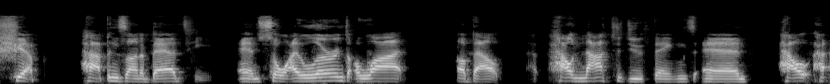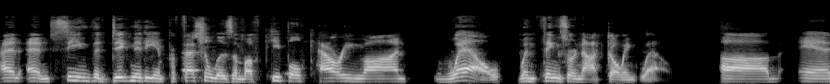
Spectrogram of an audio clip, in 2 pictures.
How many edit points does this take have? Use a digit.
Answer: 0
